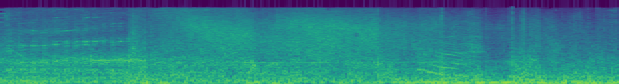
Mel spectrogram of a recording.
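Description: An explosion bursts with a loud crackling blast.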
